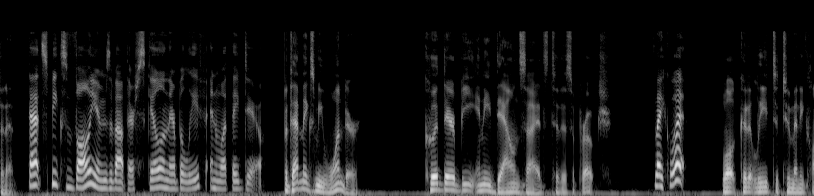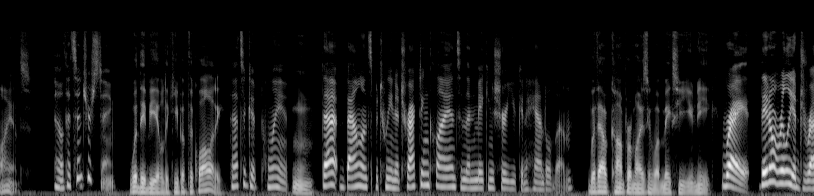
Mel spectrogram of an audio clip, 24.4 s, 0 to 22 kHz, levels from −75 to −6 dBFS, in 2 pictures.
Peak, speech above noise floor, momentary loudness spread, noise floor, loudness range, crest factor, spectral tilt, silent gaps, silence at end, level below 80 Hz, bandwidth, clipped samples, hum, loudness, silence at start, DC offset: -4 dBFS; 29 dB; 14 LU; -54 dBFS; 6 LU; 22 dB; -5.5 dB/octave; none; 0 s; -44 dBFS; 12 kHz; under 0.1%; none; -26 LUFS; 0 s; under 0.1%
